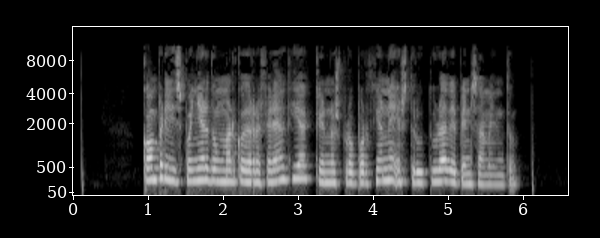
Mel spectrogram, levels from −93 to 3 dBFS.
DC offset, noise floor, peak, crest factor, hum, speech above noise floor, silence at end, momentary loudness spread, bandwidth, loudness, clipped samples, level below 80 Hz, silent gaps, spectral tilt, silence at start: under 0.1%; -78 dBFS; -6 dBFS; 20 dB; none; 54 dB; 0.7 s; 9 LU; 11 kHz; -24 LUFS; under 0.1%; -66 dBFS; none; -5.5 dB/octave; 0.95 s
